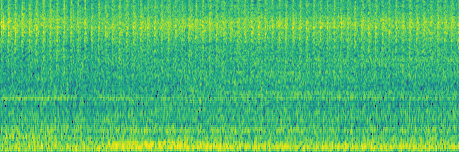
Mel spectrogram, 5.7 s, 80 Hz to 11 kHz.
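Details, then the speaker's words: 2005 Dodge Neon about 200–300 km after head, exhaust manifold and intake gasket replacement: quick even ticking over rough idle, following engine speed; owner suspects stuck lifter, blown manifold gasket or broken manifold bolt, unconfirmed. "so it changed the head gasket and manifold gasket and intake gasket and about 200 kilometers on it and now she's making a real bad ticking noise don't know if it's a lifter stock a little bit of dirt maybe I blew the manifold gasket or broke a bolt putting the manifold back on"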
